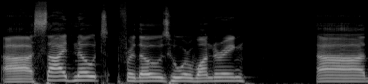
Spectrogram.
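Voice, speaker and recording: On a very clean recording with a silent background, a man with a fairly high pitch talks at a very slow pace. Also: fairly even intonation. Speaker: crypto video creator. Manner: hesitant, frequent filler words.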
